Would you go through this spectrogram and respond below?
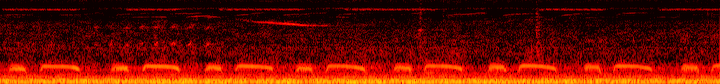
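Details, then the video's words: Spotted dove song: a short note followed by a longer, arched coo, repeated steadily about every three quarters of a second over a constant low hum. "SẤM THỔ TỐT TIẾNG"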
